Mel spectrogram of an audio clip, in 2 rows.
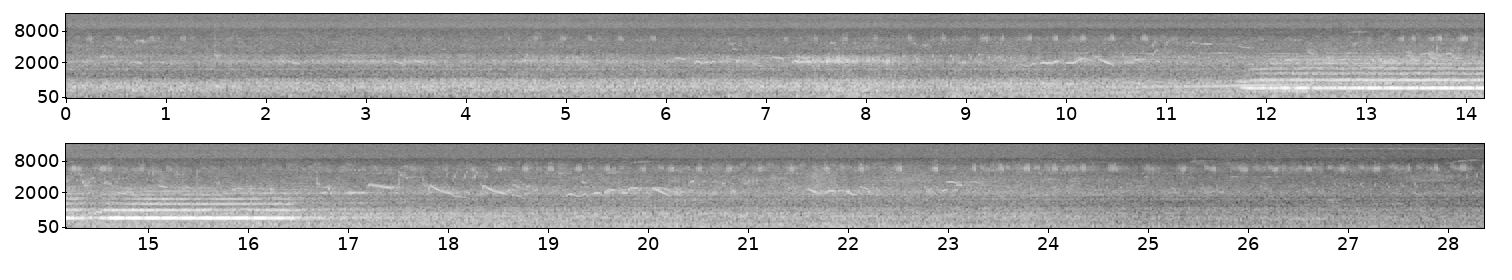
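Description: Romanian 060-DA diesel locomotive's horn sounding two long single-note blasts, the first about two and a half seconds and the second about two seconds, near the middle. Under it, the low rumble of the departing train fades.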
